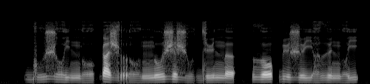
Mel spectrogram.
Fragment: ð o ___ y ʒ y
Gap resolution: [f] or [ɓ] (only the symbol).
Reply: ɓ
